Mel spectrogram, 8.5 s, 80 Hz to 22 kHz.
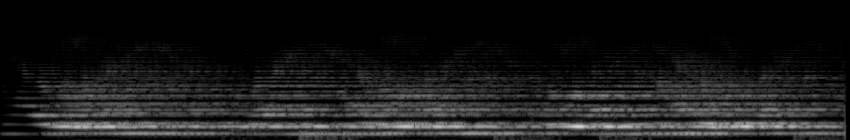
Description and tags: faraway pad (80 bpm)
an singing pad.made in ableton
ambient, pad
